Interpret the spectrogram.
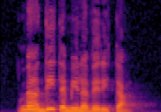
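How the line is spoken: Exclaiming. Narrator (Italian): esclamava Ophelia

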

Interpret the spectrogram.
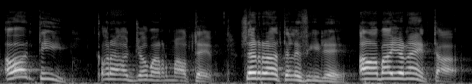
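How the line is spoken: General shouting amid battle. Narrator (Italian): nel bollor della mischia si sentiva sempre la voce del generale che gridava

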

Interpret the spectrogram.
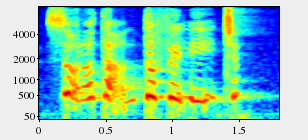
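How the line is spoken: Small woman sobbing. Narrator (Italian): singhiozzò la piccola donna

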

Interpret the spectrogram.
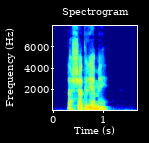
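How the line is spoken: Shrill shout over uproar. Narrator (Italian): gridò allora Hop Frog, e la sua voce stridula dominava il tumulto

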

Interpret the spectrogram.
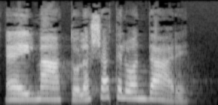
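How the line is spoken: Several voices exclaiming. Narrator (Italian): esclamarono alcuni

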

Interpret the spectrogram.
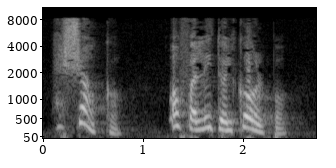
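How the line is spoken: Exclaiming. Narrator (Italian): esclamò

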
